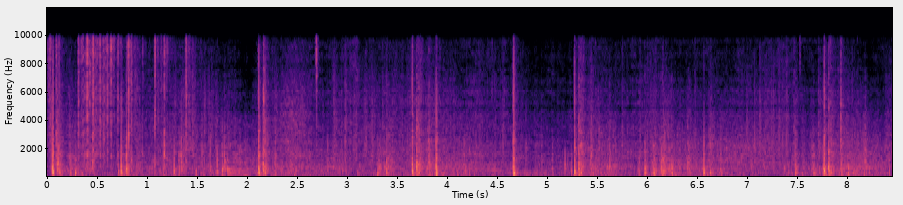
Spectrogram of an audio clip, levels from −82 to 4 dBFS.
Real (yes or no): no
